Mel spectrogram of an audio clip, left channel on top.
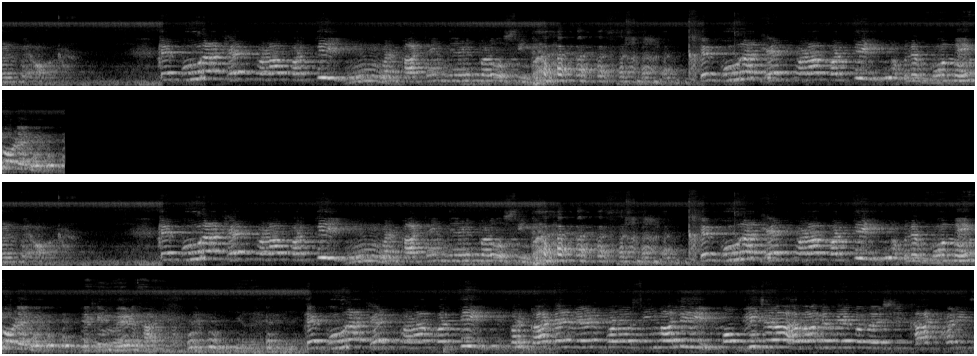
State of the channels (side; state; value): left; drops out; at 10.4 s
